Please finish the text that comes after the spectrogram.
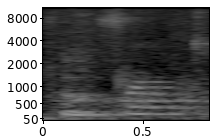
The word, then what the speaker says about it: font: Il font. Exactement. On prononce pas le T.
